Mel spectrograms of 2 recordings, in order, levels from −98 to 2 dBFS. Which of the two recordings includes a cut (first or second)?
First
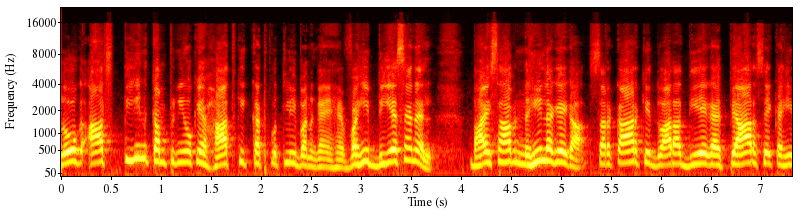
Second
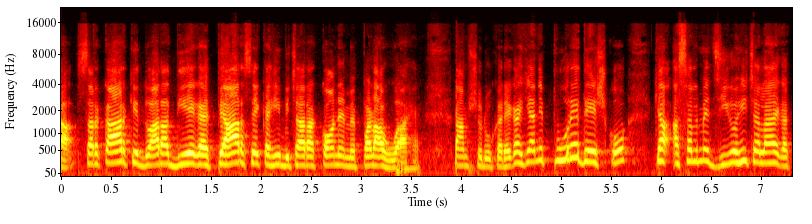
second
